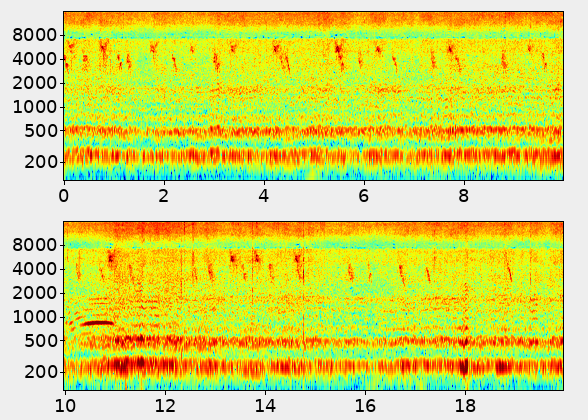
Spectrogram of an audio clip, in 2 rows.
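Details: Worker honey bees in steady traffic at a feral colony: a dense, continuous low hum with strong bands around 250 and 500, overlaid by many brief rising whines of single bees passing close, plus a faint whistle-like tone midway.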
